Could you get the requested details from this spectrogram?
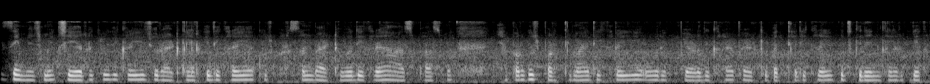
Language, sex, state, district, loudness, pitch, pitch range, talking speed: Hindi, female, Bihar, Saharsa, -19 LUFS, 205 Hz, 195-215 Hz, 270 wpm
